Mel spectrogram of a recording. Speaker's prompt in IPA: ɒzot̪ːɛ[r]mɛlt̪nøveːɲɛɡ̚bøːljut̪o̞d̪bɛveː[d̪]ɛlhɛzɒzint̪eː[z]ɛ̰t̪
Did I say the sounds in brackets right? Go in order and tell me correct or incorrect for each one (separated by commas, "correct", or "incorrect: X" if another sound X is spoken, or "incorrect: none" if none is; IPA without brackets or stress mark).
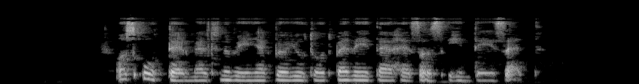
correct, incorrect: t̪, correct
